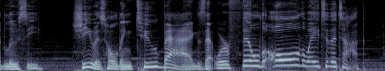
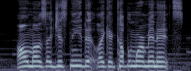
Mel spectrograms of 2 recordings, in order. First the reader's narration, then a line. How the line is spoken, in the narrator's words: shouted Ollie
